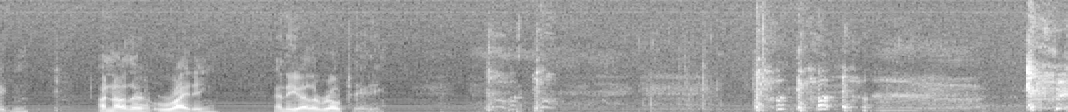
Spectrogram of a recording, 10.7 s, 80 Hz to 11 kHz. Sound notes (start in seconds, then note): 4.4 audio interruption with coughing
